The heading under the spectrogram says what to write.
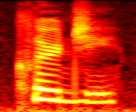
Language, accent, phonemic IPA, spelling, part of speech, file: English, US, /ˈklɝd͡ʒi/, clergy, noun, En-us-clergy.ogg
- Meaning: A body of persons, such as priests, who are trained and ordained for religious service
